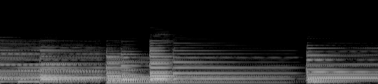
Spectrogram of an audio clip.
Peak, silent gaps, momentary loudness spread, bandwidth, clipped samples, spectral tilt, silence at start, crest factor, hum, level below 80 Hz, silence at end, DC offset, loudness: -12 dBFS; none; 13 LU; 5.6 kHz; under 0.1%; -10.5 dB/octave; 0 s; 16 dB; none; -52 dBFS; 0 s; under 0.1%; -27 LUFS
